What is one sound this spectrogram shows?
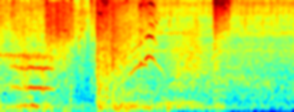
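Wooden planks crash and splinter as a structure collapses.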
